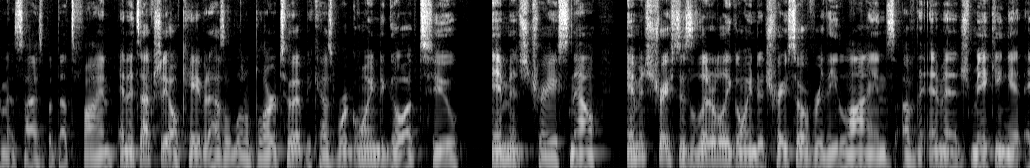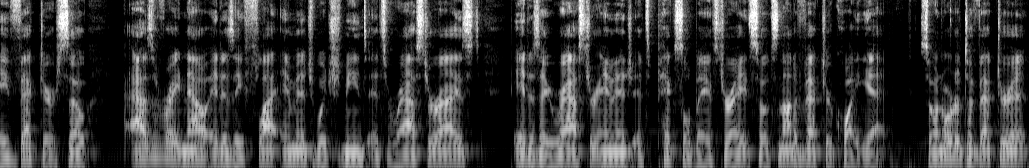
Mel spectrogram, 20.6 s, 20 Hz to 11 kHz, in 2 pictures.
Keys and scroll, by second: 1.1 space, 2.8 space.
